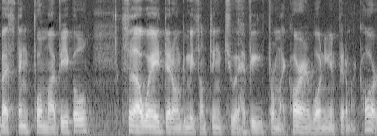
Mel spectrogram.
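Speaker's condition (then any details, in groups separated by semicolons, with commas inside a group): Friedreich's ataxia; uses wheelchair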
